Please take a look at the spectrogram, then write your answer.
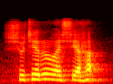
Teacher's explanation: Shuchihi visarga changes to repha vashyaha shuchir vashyaha because of sandhi.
